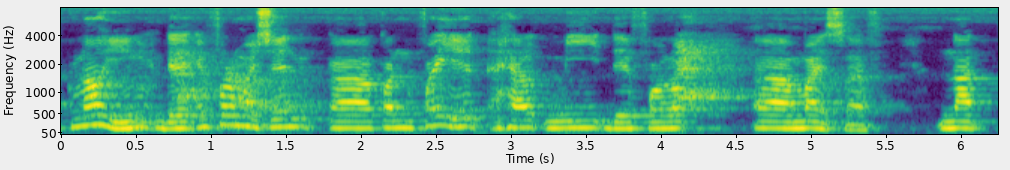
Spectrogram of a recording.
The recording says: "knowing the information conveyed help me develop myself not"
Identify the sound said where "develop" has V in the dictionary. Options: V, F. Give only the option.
F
